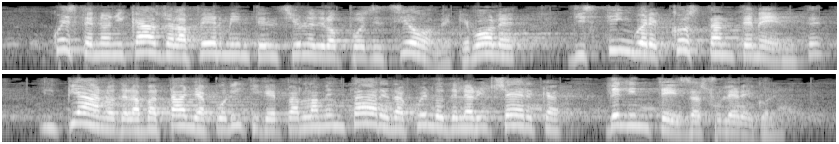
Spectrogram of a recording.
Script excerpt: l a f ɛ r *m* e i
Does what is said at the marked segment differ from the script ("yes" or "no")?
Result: no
